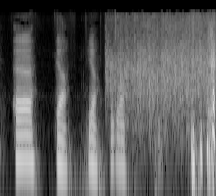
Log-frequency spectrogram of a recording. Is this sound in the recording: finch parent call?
no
